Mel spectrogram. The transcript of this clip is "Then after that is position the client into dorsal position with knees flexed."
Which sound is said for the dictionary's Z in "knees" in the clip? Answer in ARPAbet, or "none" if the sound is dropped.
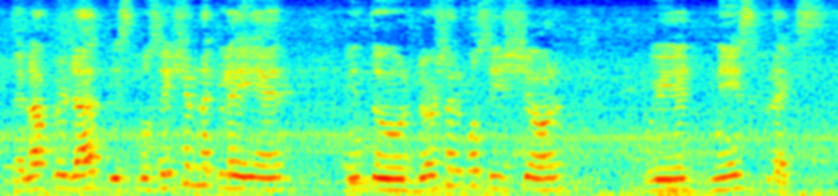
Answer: S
